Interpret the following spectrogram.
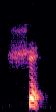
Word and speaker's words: shit: The word shit has a completely different vowel sound, the sound I.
